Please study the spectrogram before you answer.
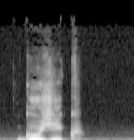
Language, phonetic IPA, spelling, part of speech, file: Polish, [ˈɡuʑik], guzik, noun, Pl-guzik.ogg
